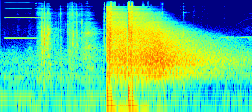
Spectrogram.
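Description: Handgun fire during shooting drills at an outdoor range: a couple of light pops, then two sharp, loud shots in quick succession, each followed by a long echoing decay.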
